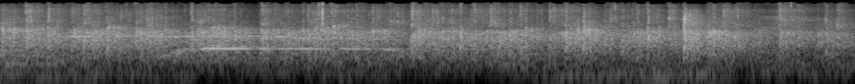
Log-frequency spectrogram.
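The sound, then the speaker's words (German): An audience claps steadily throughout, a dense crackle of many hands, with a brief whistle cutting through early on. “Sie leitet auch das Applaus.”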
